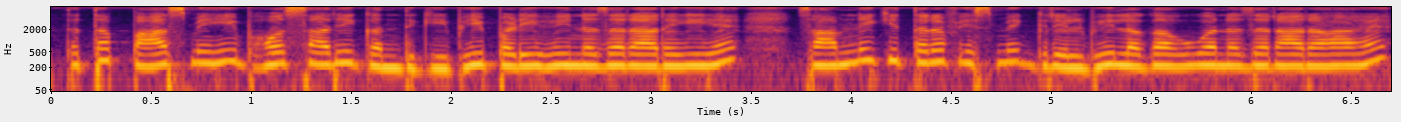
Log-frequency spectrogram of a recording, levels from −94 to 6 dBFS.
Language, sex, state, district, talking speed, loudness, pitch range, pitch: Hindi, female, Uttar Pradesh, Lalitpur, 230 wpm, -14 LUFS, 215-255 Hz, 225 Hz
